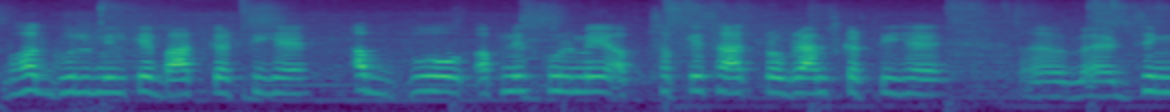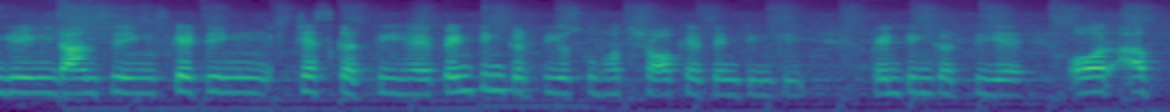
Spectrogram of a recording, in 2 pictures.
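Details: Adult woman speaking Hindi; Normal adult speech.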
